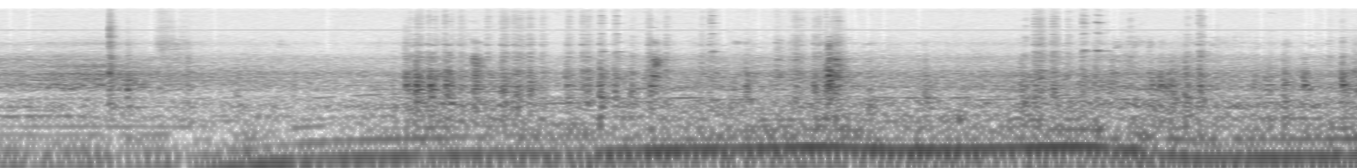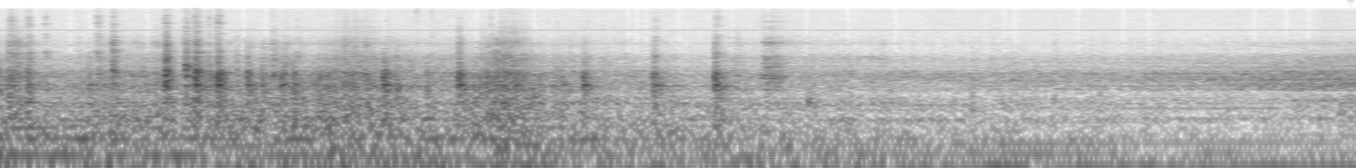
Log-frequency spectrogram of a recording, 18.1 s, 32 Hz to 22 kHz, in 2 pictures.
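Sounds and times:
bus engine drone: 0:00.0 - 0:18.0
short rattles and knocks: 0:02.6 - 0:14.8.

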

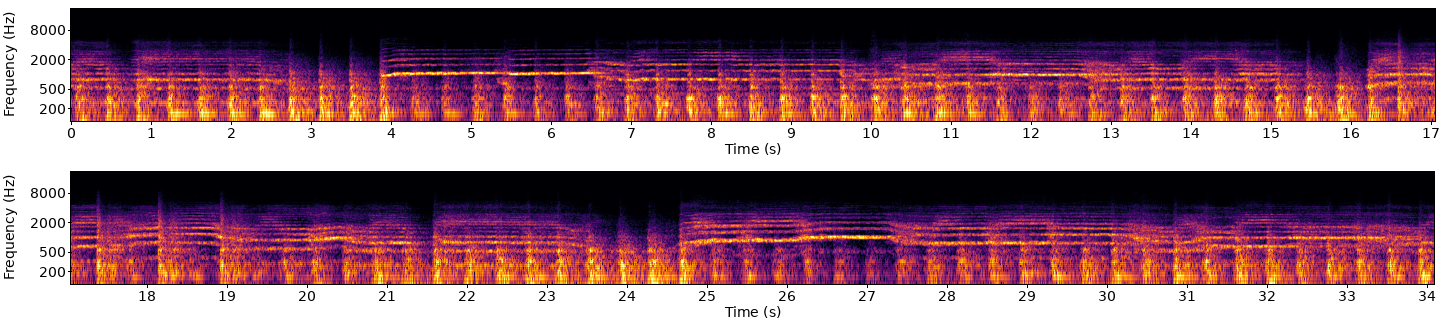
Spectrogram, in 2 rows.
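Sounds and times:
women singing a chant-like song: 0:00.0 - 0:02.9, 0:03.9 - 0:15.6, 0:16.2 - 0:24.0, 0:24.6 - 0:34.0
steady drumbeat: 0:00.0 - 0:34.0
steady low beat: 0:00.0 - 0:34.0.

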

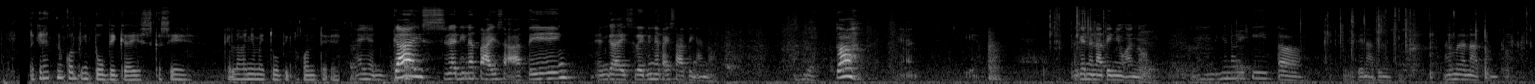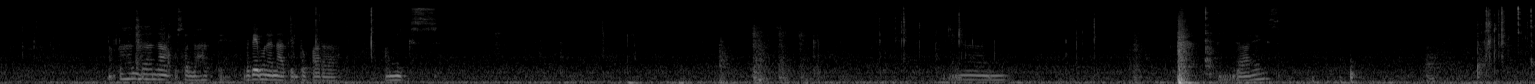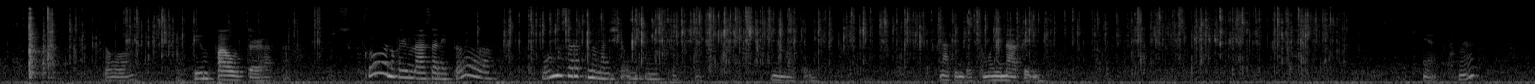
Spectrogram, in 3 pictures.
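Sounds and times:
foil sachet clicks and crinkles: 0:10.4 - 0:11.4, 0:12.2 - 0:17.2, 0:23.5 - 0:26.4, 0:30.1 - 0:44.6
woman speaking: 0:31.7 - 0:39.0, 0:40.0 - 0:41.2, 0:44.9 - 0:45.6.

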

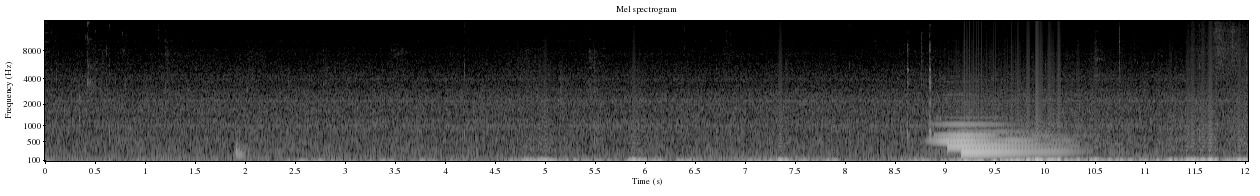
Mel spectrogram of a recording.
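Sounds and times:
descending notification chime: 0:08.8 - 0:10.5.

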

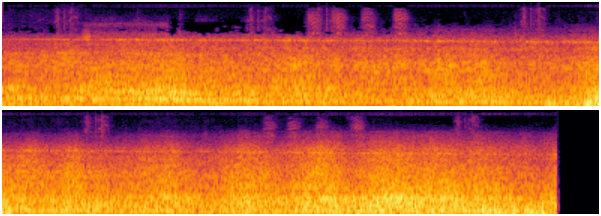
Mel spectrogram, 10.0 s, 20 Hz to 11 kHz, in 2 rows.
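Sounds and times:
jet engines roaring: 0:00.0 - 0:09.6.

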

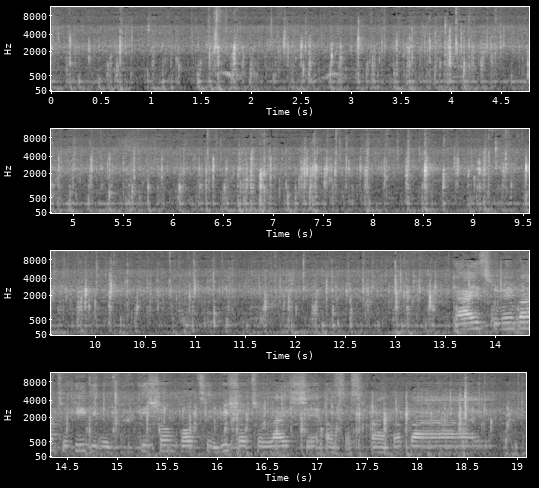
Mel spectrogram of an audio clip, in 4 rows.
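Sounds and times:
soup bubbling in a pot: 0:00.0 - 0:19.0.

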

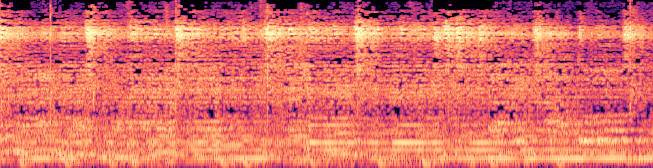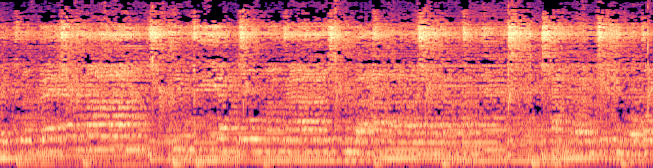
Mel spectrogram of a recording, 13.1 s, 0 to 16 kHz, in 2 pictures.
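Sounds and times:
instrumental accompaniment: 0:00.0 - 0:13.0
women singing worship song: 0:00.0 - 0:13.0.

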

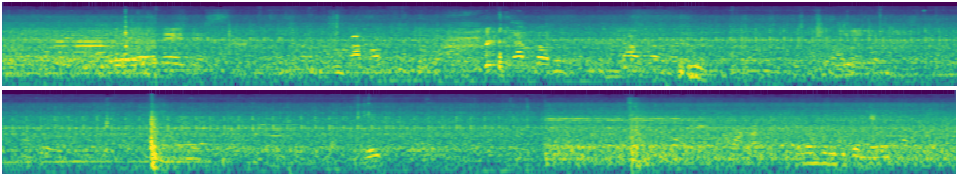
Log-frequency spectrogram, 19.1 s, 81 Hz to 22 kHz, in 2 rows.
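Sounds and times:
traffic noise: 0:00.0 - 0:19.0.

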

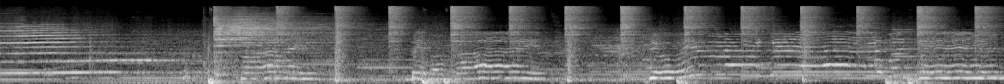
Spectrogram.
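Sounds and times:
electric guitar sustained notes: 0:00.0 - 0:10.0.

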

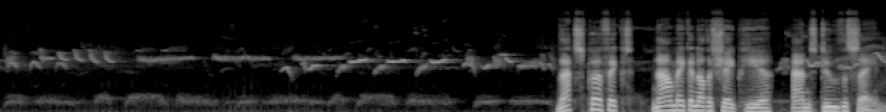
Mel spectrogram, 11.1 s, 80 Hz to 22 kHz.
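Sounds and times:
birds chirping and warbling: 0:00.0 - 0:11.0
low repeated sound: 0:07.0 - 0:11.0.

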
